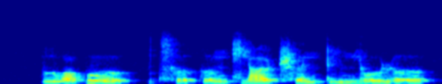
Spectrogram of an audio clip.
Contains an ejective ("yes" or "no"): no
